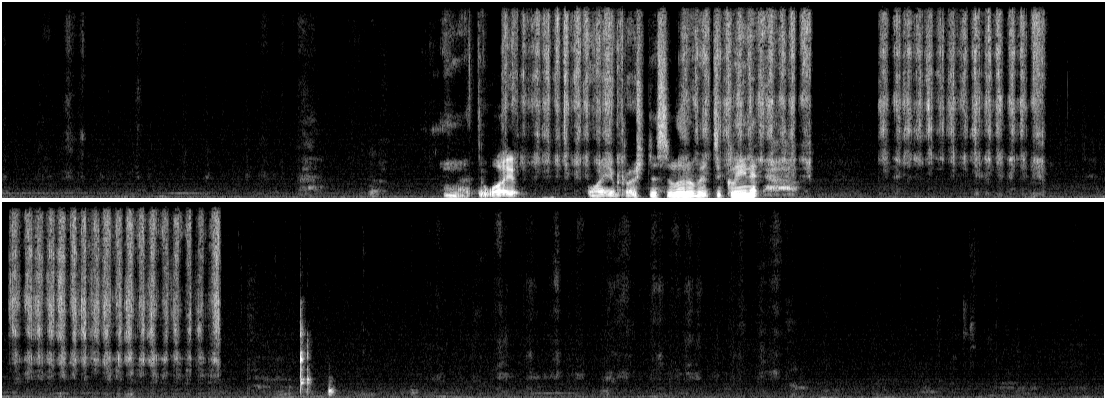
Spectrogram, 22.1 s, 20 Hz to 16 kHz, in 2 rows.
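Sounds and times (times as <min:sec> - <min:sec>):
wire brush scrubbing metal: 0:04.7 - 0:08.1, 0:08.8 - 0:10.4, 0:11.1 - 0:13.2.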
